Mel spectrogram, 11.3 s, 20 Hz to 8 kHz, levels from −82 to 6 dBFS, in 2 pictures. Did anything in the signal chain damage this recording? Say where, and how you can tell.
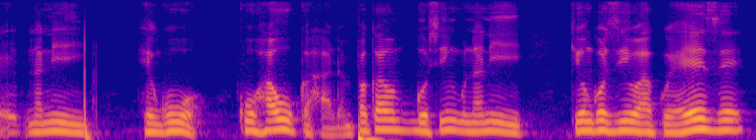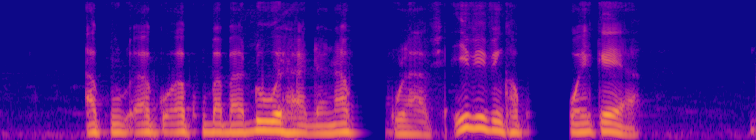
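Yes. An analogue phantom power thump hits at the input stage from 2.69 to 2.92 s. A supply switched on a live input sent a deep step through the coupling capacitors, decaying in about 52 ms.

Repeated stalls (stutter) run from 6.48 to 8.31 s. Dozens of brief holds, none longer than 50 ms, stretch the speech. The network delivered packets late, and the jitter buffer kept emptying. Nothing is lost.

Two call audio freezes follow, at 8.31 to 8.58 s and 9.63 to 9.96 s. Each held sound fades into silence of about 130 and 250 ms. A network hold-up that drained the jitter buffer is the likely cause.

A jitter buffer slow-down closes the clip from 11.13 to 11.32 s. Repeated pitch periods add 49 ms, so the speech plays at 80% speed with unchanged pitch. The buffer was rebuilding its reserve.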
